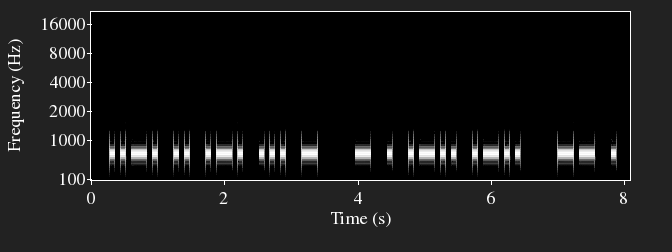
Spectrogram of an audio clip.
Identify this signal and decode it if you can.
Morse code, heard as a keyed tone, about 15 wpm, 700 Hz. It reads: FIRST TELL ME
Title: Sentences from Top 1000 Words - Review Part 2 - 15wpm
